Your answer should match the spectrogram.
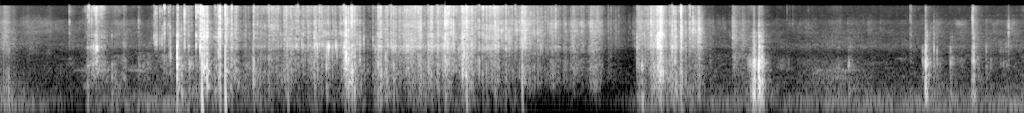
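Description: Plastic shrink wrap on a DVD case being picked at and torn open, a crinkling, crackling sound broken by sharp clicks, which mostly dies away after about seven and a half seconds.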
